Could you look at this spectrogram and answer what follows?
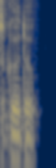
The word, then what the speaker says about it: Godot: Le deuxième moteur en tête arrive Godot, avec un T à la fin, mais on prononce Godot.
